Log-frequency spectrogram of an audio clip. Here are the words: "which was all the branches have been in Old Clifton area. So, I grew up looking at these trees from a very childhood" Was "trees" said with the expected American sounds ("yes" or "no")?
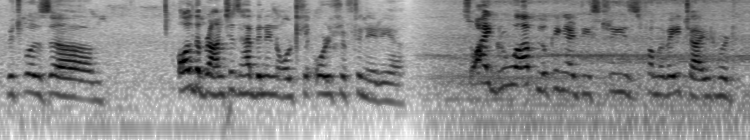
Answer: yes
